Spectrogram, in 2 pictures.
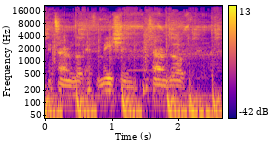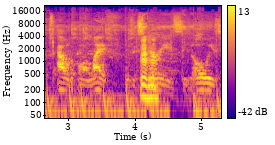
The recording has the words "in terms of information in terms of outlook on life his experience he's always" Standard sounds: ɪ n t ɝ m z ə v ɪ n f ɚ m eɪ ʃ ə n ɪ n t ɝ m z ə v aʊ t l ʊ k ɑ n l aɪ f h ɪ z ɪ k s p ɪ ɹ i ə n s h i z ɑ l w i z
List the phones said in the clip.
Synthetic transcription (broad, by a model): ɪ n t ɝ m z ə v ɪ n f ɚ m eɪ ʃ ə n ɪ n t ɝ m z ə v aʊ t ʌ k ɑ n l aɪ f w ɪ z ɪ k s p ɪ ɹ i ə n s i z ɑ l w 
